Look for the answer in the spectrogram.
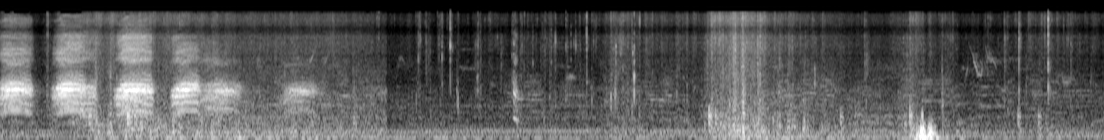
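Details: Crows gathered in very large numbers over salty food; four quick harsh caws open the passage, then a fainter fifth, before a long stretch of quieter murmuring and scattered knocks.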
